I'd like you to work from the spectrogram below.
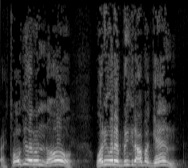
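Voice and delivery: loud, high mock outburst; exasperated wife. Wife asked why she was crying, acted angry outburst. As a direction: snap back like a wife pushed too far. Wife retold snapping at the question.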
